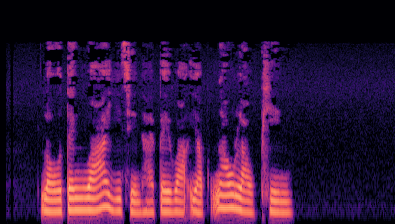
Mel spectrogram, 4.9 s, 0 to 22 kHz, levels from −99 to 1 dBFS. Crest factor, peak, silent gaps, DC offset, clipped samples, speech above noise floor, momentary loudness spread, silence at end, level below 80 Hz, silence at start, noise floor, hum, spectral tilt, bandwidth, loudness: 18 dB; -6 dBFS; none; under 0.1%; under 0.1%; 49 dB; 7 LU; 1.3 s; -70 dBFS; 0.5 s; -70 dBFS; none; -7 dB/octave; 11.5 kHz; -23 LUFS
